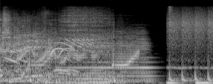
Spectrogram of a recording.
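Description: Short cartoon jingle for a TV show's logo ident, with springy boing sound effects sliding up and down in pitch. It cuts off about one and a half seconds in, and new music with a heavy bass starts.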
